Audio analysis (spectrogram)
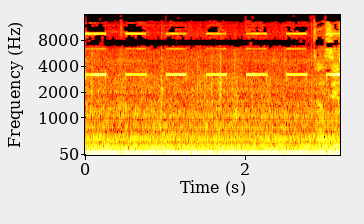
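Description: A car's tire pressure warning pipes a regular series of short, high beeps about twice a second, riding over loud, constant engine and road rumble inside the vehicle at night on a dirt track.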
